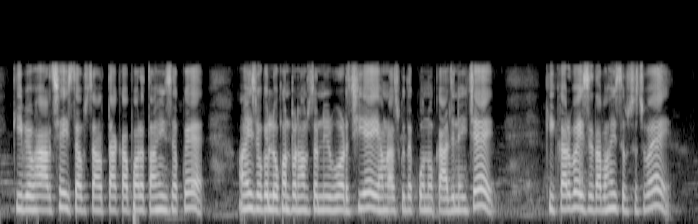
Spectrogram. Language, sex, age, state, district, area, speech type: Maithili, female, 60+, Bihar, Muzaffarpur, rural, spontaneous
